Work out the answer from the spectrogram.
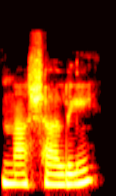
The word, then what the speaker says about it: Nashali: your name correctly um it's more pronounced nashali nashali thank you very much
